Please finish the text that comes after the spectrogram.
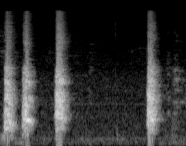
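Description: A dog barks four times, two quick barks in a row, then a single bark, and after a pause one more, with no talking.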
